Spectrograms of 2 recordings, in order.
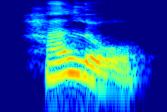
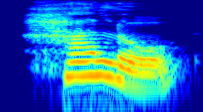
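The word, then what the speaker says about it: Hallo: German word for hello hello so it's almost written the same just with an a sound as the first vowel and as for the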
